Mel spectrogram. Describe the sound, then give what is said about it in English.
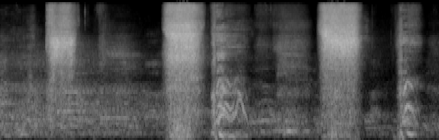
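Three sharp, loud hissing sprays of a spray bottle shot at a dog's face, evenly spaced about a second apart, apparently imitated with the mouth, with brief voiced sounds between them. “She goes, oh, I get a spray bottle and I shoot him in the face with it.”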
